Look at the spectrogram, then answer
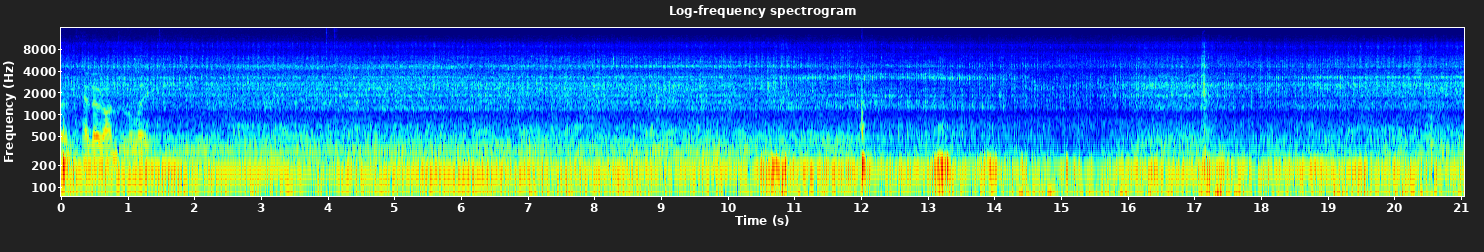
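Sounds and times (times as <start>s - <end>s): outboard motor running: 0.0s - 21.0s.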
